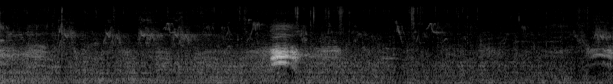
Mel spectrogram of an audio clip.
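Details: Crows gathering together for food; a single harsh, hoarse caw rises out of steady background hiss near the middle, with faint scattered bird chirps around it.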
